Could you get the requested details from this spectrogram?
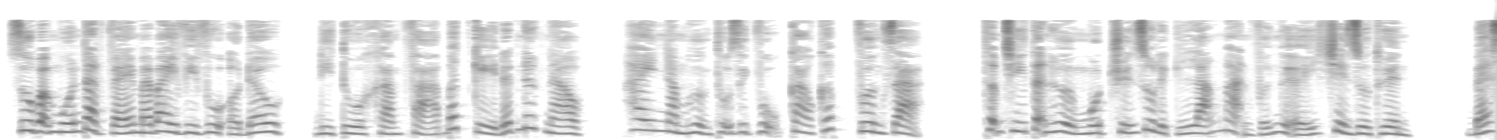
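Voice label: Vietnamese, female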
